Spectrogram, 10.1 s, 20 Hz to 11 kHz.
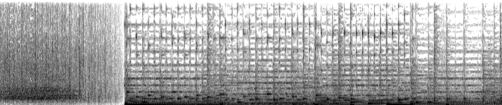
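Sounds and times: audience applauding: 0.0 - 2.5.

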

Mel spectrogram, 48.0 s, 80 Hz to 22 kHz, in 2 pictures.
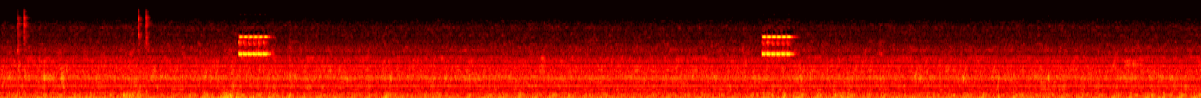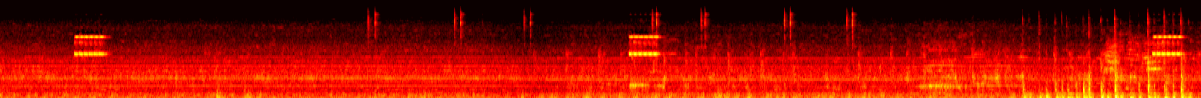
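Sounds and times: steady background hum: 0.0 - 48.0
short high beep: 36.6 - 37.3
pulsing electronic beep: 36.6 - 37.4, 47.0 - 47.9.

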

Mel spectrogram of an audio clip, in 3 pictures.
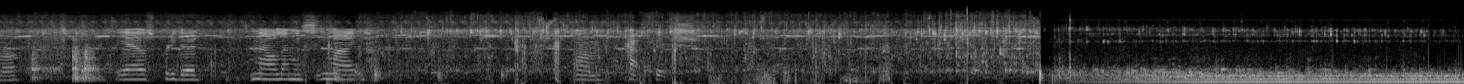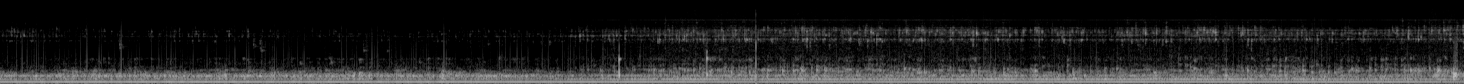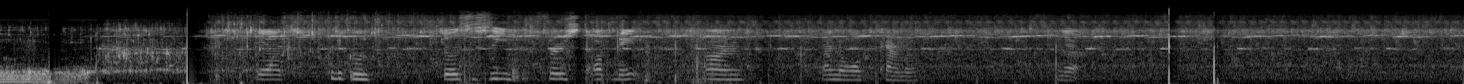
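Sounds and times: rustling and splashing: 3.4 - 33.2
muffled underwater hum: 10.4 - 30.4.

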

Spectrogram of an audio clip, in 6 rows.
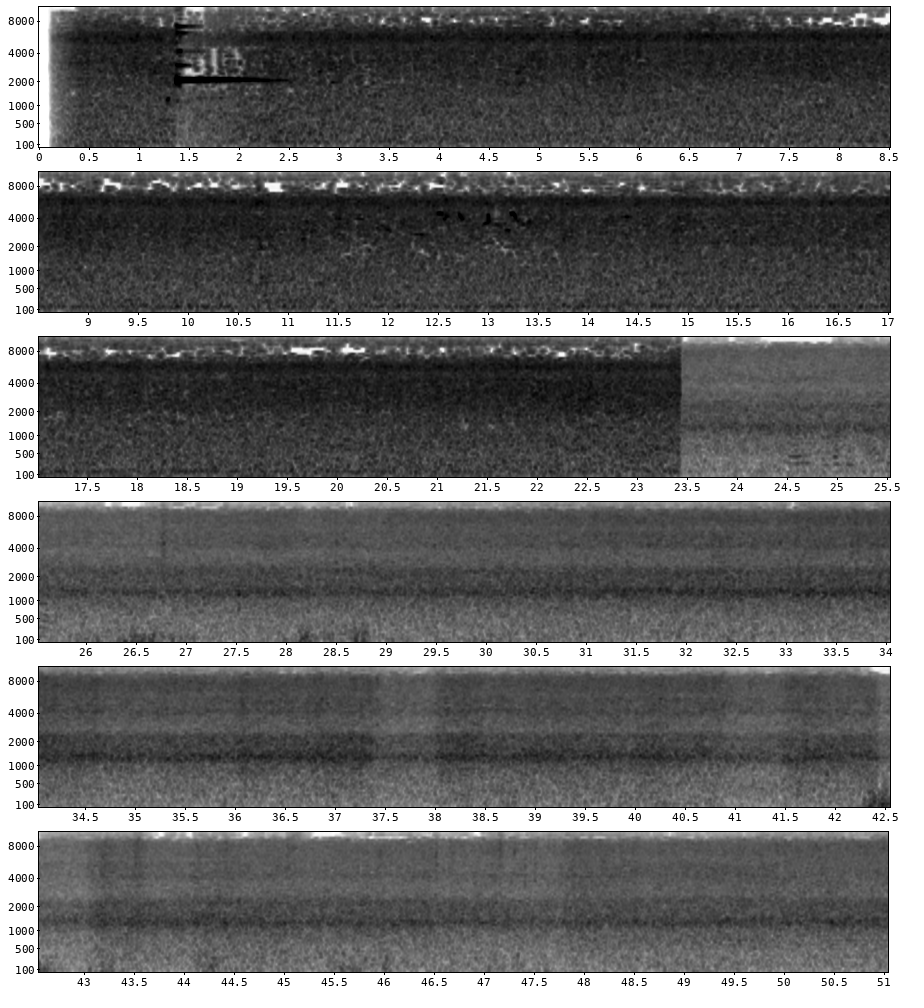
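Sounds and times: mountain torrent rushing: 0.2 - 51.0
short high beep: 1.3 - 2.7.

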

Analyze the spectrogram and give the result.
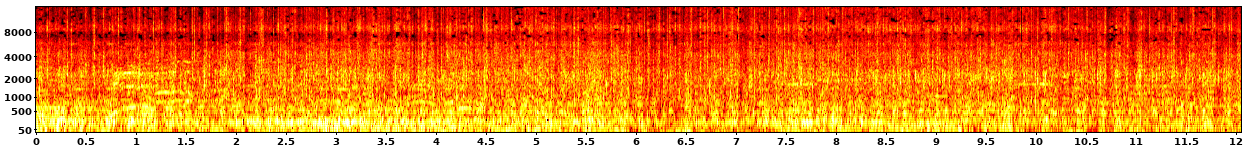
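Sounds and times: music over public address system: 0.0 - 12.0.

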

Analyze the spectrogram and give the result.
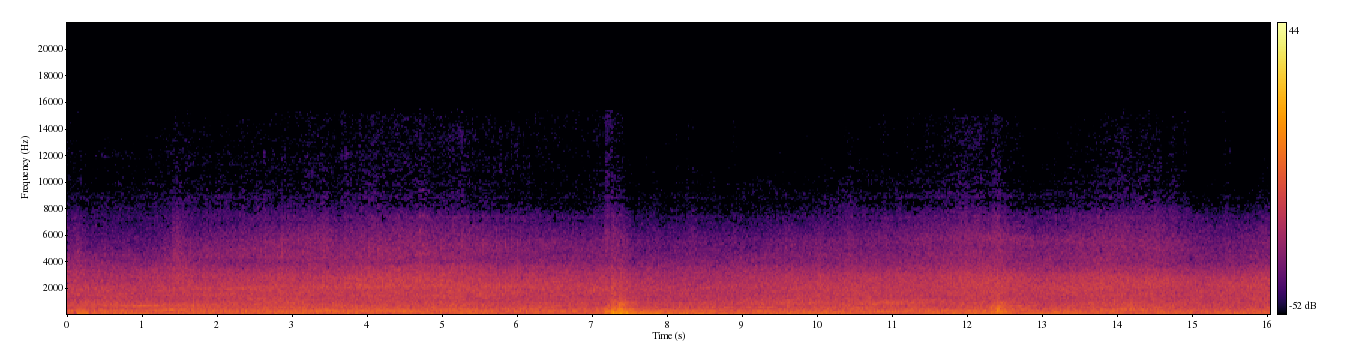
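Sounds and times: steady mechanical rumble: 0.0 - 16.0
loud low thump: 7.1 - 8.6.

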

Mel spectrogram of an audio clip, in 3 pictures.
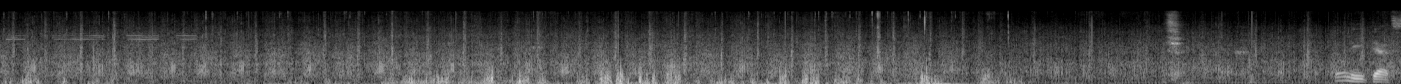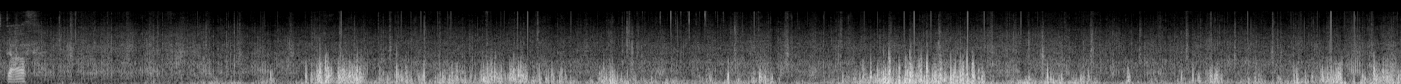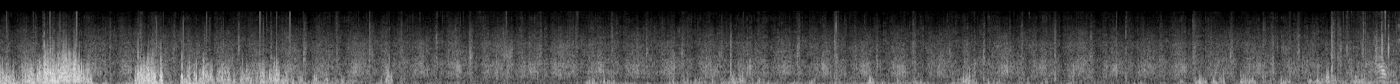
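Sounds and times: hooves clicking: 0.0 - 42.0
horse walking on dirt: 0.0 - 42.0
wind buffeting microphone: 0.0 - 42.0.

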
